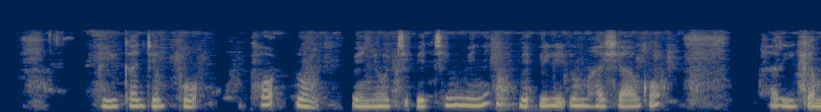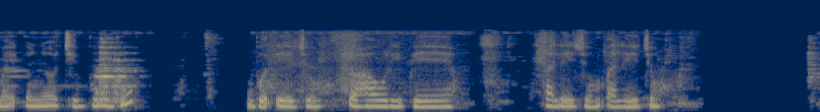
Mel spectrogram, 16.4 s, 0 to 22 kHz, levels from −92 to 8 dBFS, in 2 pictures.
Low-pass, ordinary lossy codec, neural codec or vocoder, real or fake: 7.2 kHz; AAC, 48 kbps; none; real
